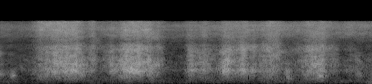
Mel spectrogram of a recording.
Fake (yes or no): yes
